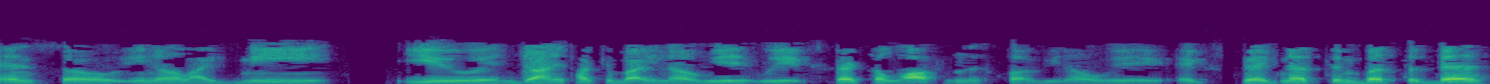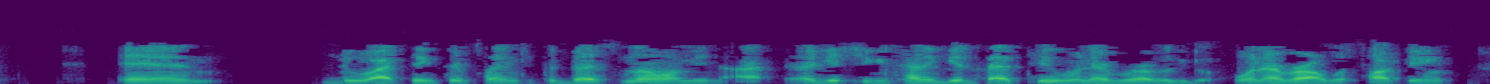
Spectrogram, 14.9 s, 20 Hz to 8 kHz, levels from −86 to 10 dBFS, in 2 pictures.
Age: 20-39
